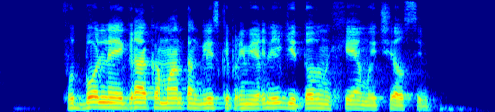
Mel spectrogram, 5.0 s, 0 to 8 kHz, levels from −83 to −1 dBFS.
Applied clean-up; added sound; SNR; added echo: none; none; none; none.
